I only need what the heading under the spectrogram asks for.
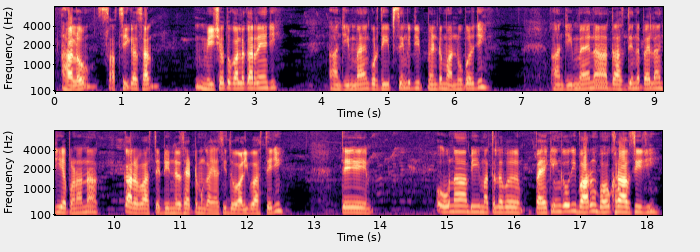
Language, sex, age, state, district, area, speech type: Punjabi, male, 18-30, Punjab, Fatehgarh Sahib, rural, spontaneous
